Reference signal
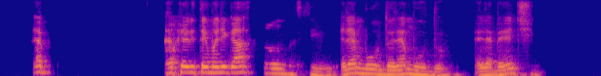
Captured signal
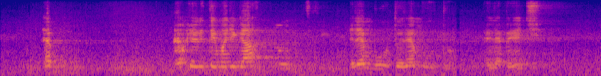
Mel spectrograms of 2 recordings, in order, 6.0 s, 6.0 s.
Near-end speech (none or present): none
